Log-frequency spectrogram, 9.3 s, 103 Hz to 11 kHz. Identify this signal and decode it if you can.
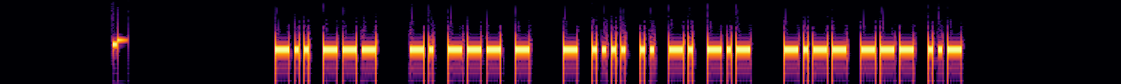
Morse code, heard as a keyed tone, about 30 wpm, 700 Hz. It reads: DO NOT THINK YOU
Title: Sets of 4 Words 30wpm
